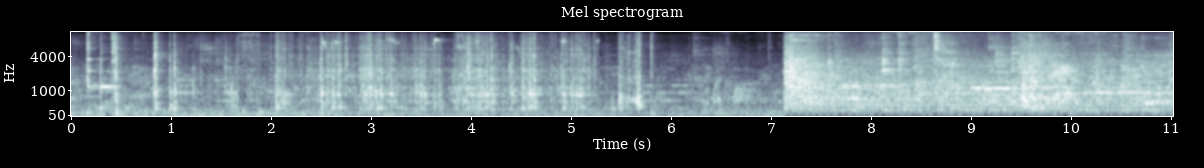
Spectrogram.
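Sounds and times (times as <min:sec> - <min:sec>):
ice crusher grinding ice: 0:02.0 - 0:05.3.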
